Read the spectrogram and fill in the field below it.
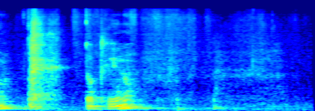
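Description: Cloth rustles as a napkin is handled.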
